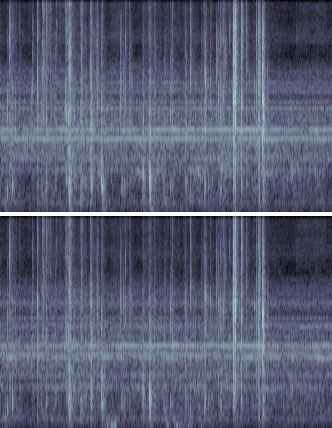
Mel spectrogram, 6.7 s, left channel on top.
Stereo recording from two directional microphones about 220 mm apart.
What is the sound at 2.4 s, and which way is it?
Wood, 5° right (ahead or behind).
